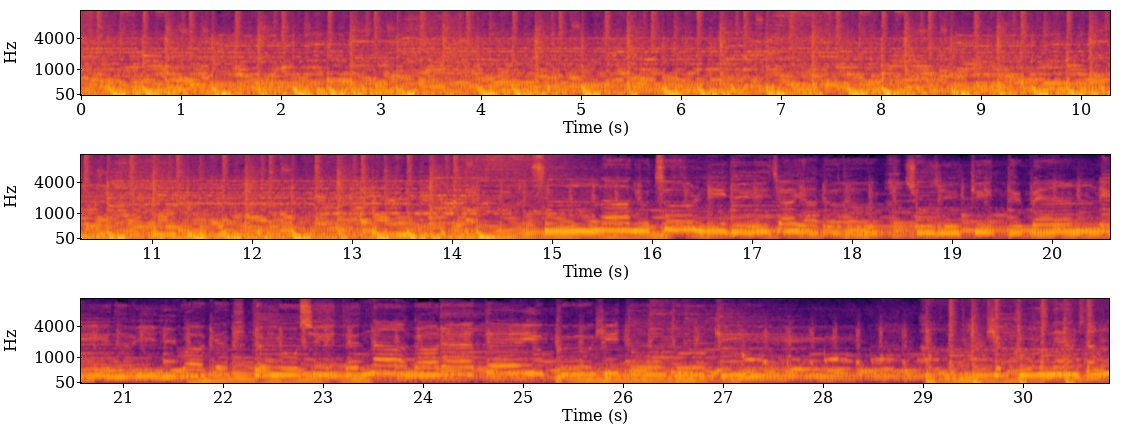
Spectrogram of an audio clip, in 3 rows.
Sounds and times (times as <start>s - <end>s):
Music: 0.0s - 30.8s.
